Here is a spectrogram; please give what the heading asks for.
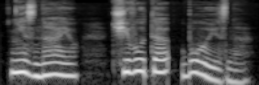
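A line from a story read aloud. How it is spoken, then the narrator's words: Timid. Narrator (Russian): робко говорил Егорка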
